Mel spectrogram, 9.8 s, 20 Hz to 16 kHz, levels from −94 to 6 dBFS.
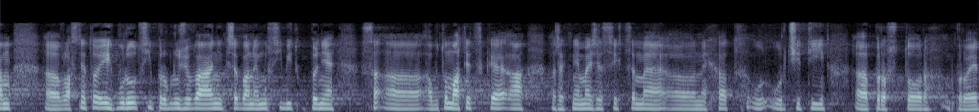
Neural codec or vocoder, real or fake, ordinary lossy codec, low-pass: none; real; MP3, 64 kbps; 7.2 kHz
